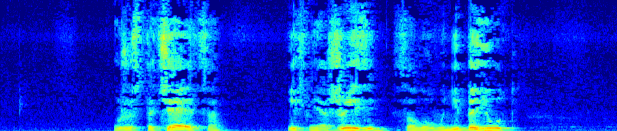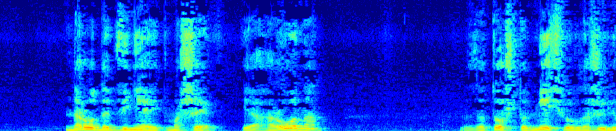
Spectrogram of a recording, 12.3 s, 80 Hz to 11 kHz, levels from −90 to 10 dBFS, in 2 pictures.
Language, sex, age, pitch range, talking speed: Russian, male, 50-69, 95-130 Hz, 85 wpm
